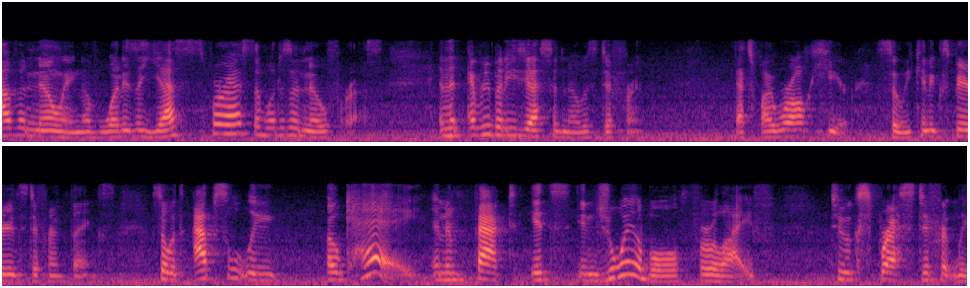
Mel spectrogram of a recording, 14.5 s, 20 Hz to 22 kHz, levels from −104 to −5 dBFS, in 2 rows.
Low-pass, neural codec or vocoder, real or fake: 7.2 kHz; none; real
